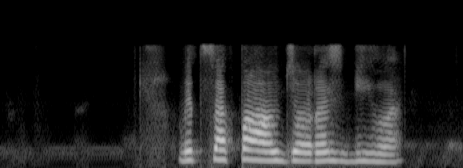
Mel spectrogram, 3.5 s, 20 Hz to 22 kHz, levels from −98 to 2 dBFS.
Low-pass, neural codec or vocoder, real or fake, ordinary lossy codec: 7.2 kHz; codec, 16 kHz, 1 kbps, FreqCodec, smaller model; fake; none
